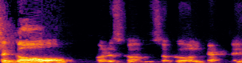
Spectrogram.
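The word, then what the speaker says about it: segol: It's pronounced sagol.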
